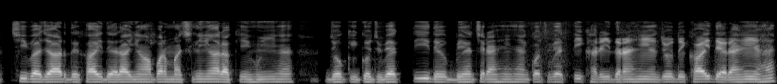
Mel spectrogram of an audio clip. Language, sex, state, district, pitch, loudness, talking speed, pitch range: Hindi, male, Rajasthan, Churu, 120 Hz, -23 LUFS, 215 wpm, 120-125 Hz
